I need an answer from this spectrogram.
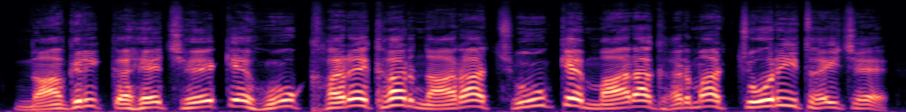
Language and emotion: Gujarati, angry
